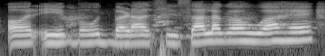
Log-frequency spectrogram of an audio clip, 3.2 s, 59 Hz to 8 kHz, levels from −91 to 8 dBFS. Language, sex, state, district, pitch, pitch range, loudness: Hindi, female, Uttar Pradesh, Lucknow, 195 Hz, 190-225 Hz, -15 LUFS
